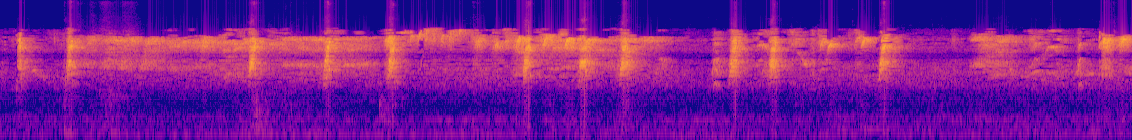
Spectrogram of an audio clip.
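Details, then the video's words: A pancawarna bird, an untrained songbird of a type now becoming rare, sings a fast, continuous stream of high, thin twittering notes broken by sharp clicks and chips, with no other sound. "SUARA BURUNG PANCAWARNA"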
